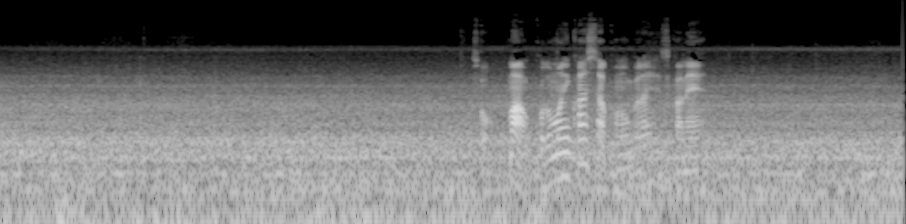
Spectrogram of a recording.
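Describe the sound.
A steady low rumble of road and engine noise fills a car interior throughout, recorded while driving and nearly home, with a man speaking briefly partway through over the constant drone.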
